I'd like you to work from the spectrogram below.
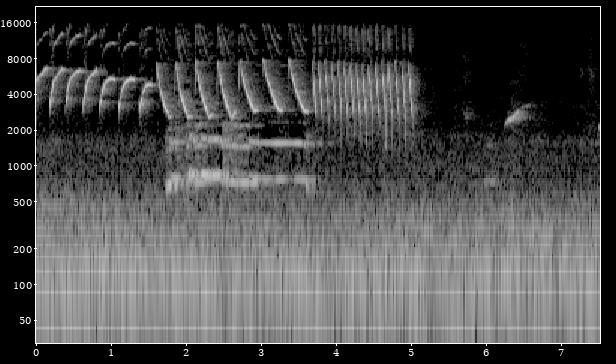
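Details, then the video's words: Canary singing, used to stimulate breeding condition in females: a run of rising swooping whistles about four per second, then a fast buzzy trill, then quieter faint notes. "SUARA KENARI GACOR DURASI PANJANG BUAT PANCING BIRAHI KENARI BETINA"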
